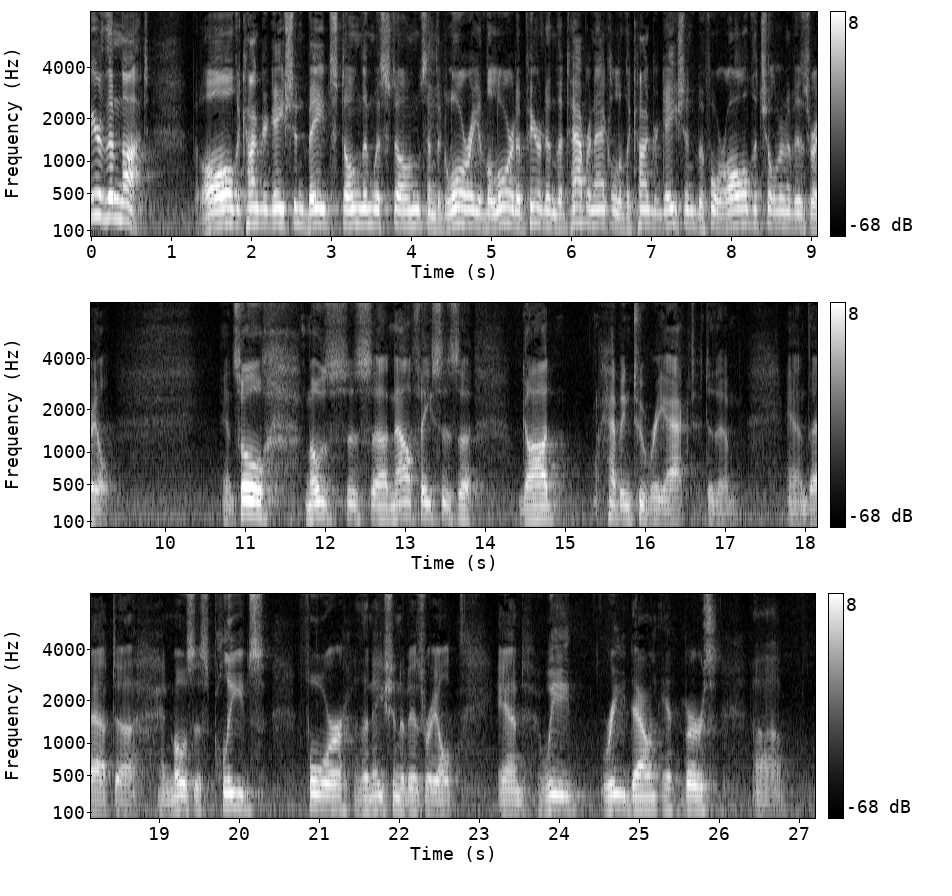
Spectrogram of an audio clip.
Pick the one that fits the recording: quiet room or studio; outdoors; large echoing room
large echoing room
